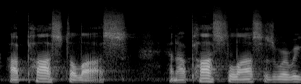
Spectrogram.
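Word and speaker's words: ἀπόστολος: here's the beginning letter it's a vowel it's got smooth breathing there's no h sound apostolos and apostolos is where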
